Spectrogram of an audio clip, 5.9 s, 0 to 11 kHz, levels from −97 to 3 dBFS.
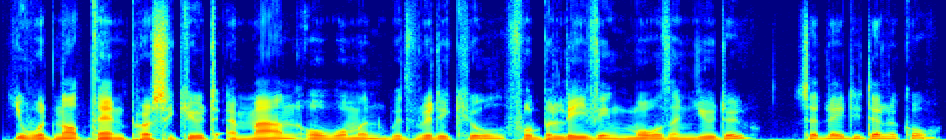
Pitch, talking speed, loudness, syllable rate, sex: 110 Hz, 205 wpm, -20 LUFS, 5.8 syllables/s, male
